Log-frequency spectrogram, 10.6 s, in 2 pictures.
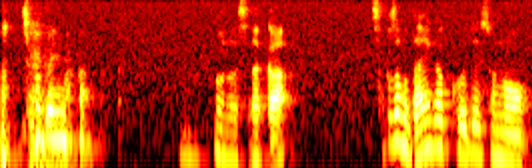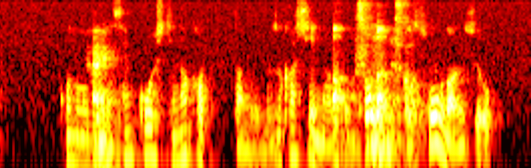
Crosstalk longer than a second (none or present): none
